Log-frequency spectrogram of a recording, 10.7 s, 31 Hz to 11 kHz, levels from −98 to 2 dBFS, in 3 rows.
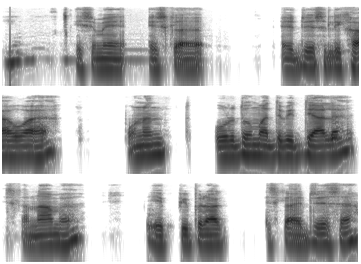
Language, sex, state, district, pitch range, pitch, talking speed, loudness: Hindi, male, Bihar, Bhagalpur, 105-125 Hz, 110 Hz, 100 wpm, -20 LUFS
